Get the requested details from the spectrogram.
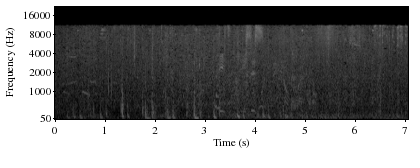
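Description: Horse hooves thud on a dirt path.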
